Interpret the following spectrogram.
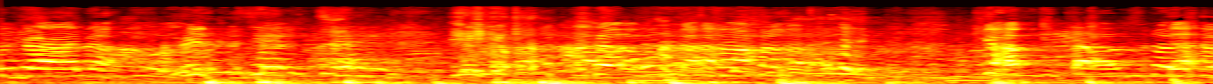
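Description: Young girls' excited voices shouting and laughing as they jump around together, with low thumps of their landings at irregular intervals.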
